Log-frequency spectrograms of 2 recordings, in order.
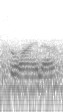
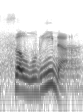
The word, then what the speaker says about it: Salina: thing she's here huh salinaa Salina you know some people have said Selena I've heard it yeah like Selena Gomez canona canona uh well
